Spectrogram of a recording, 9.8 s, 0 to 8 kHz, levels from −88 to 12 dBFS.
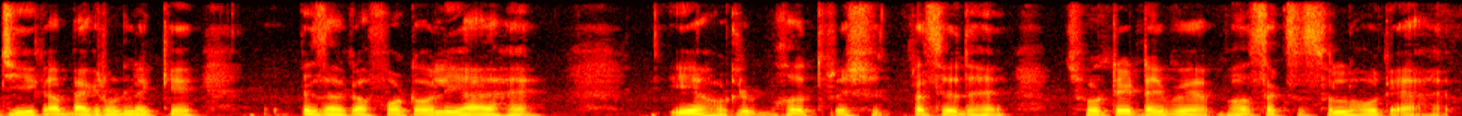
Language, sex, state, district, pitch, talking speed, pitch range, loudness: Hindi, male, Bihar, Vaishali, 95 Hz, 135 wpm, 95-100 Hz, -19 LUFS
